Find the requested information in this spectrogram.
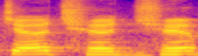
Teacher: वे ध्वनियाँ जिनके उच्चारण में जीभ उच्चारण स्थल को स्पर्श तो करती है लेकिन हवा को भी संघर्ष करना पड़ता है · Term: स्पर्श संघर्षी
